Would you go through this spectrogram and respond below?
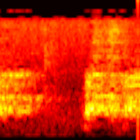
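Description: Two dogs bark in a quick burst, two barks heard close and loud with a brief dip between them.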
